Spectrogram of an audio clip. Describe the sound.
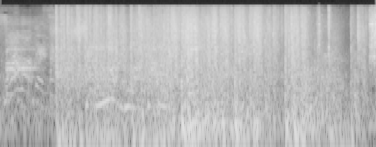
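Gunfire fills a Call of Duty match, dense and continuous with bursts of shots and blasts layered into a loud, unbroken barrage; voices are faintly mixed in near the start.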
